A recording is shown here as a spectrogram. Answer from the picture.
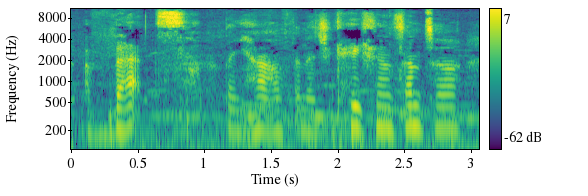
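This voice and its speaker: A soft-spoken woman at medium pitch, with music in the background and audible room echo. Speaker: equestrian commentator and vlogger. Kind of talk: casual vlog narration. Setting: outdoors at equestrian venue.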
